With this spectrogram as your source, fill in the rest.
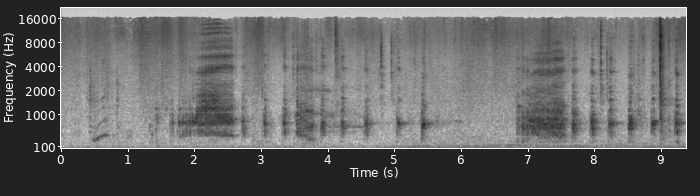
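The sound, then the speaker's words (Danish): A broody hen on a farm clucks in low, rhythmic bursts, with two longer, louder drawn-out squawking calls rising above the steady grumbling, all over a faint background hum. “Se, hun er skruk. Det kan man se den måde, hun snakker på.”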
